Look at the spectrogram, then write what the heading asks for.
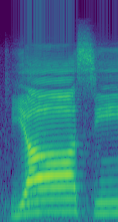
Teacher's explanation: سورہ یاسین کا میں نے ڈالا ہے, یا کے اوپر کیا ہے, کھڑی زبر, یاسین. سین کو آپ 5 سے 6 الف لے کے جائیں گے, اس کو 1 الف ہی کھینچیں گے.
